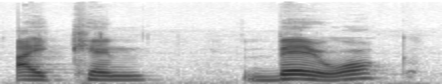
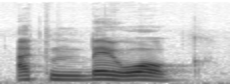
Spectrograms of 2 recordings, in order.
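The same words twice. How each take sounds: First: The word can is said fully and clearly. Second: The word can is reduced to kin. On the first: The speaker calls it wrong. "instead of" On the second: The speaker calls it right. "we pronounce it like kin"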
